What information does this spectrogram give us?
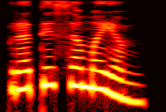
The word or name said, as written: ಪ್ರತಿಸಮಯಂ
